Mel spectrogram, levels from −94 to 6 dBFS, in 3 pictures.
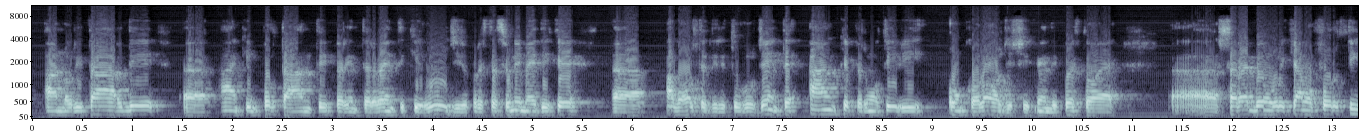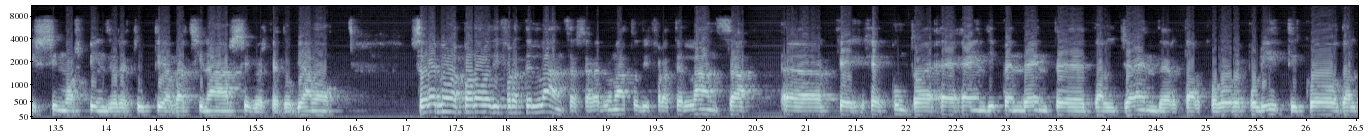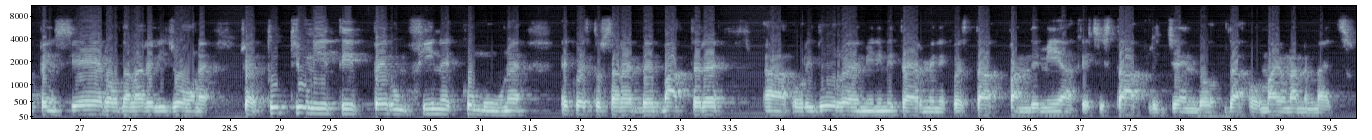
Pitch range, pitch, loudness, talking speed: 110-120 Hz, 115 Hz, -16 LUFS, 135 wpm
